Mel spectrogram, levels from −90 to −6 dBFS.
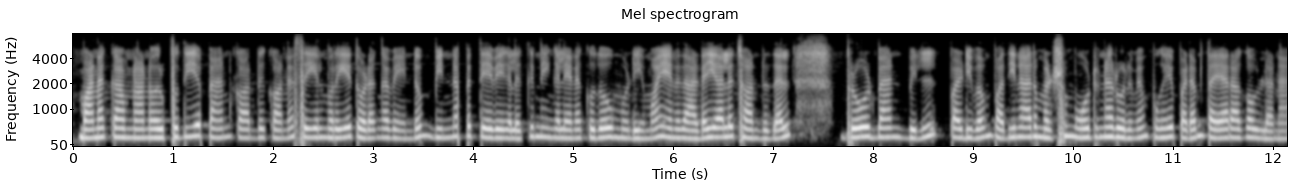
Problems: none marked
